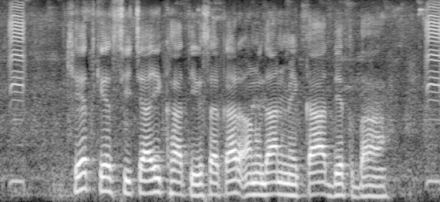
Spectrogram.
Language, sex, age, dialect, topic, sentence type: Bhojpuri, male, 25-30, Northern, agriculture, question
